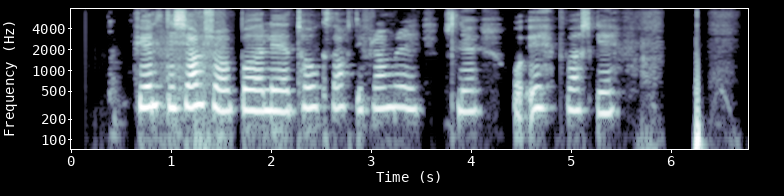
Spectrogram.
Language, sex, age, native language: Icelandic, female, 11, Icelandic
